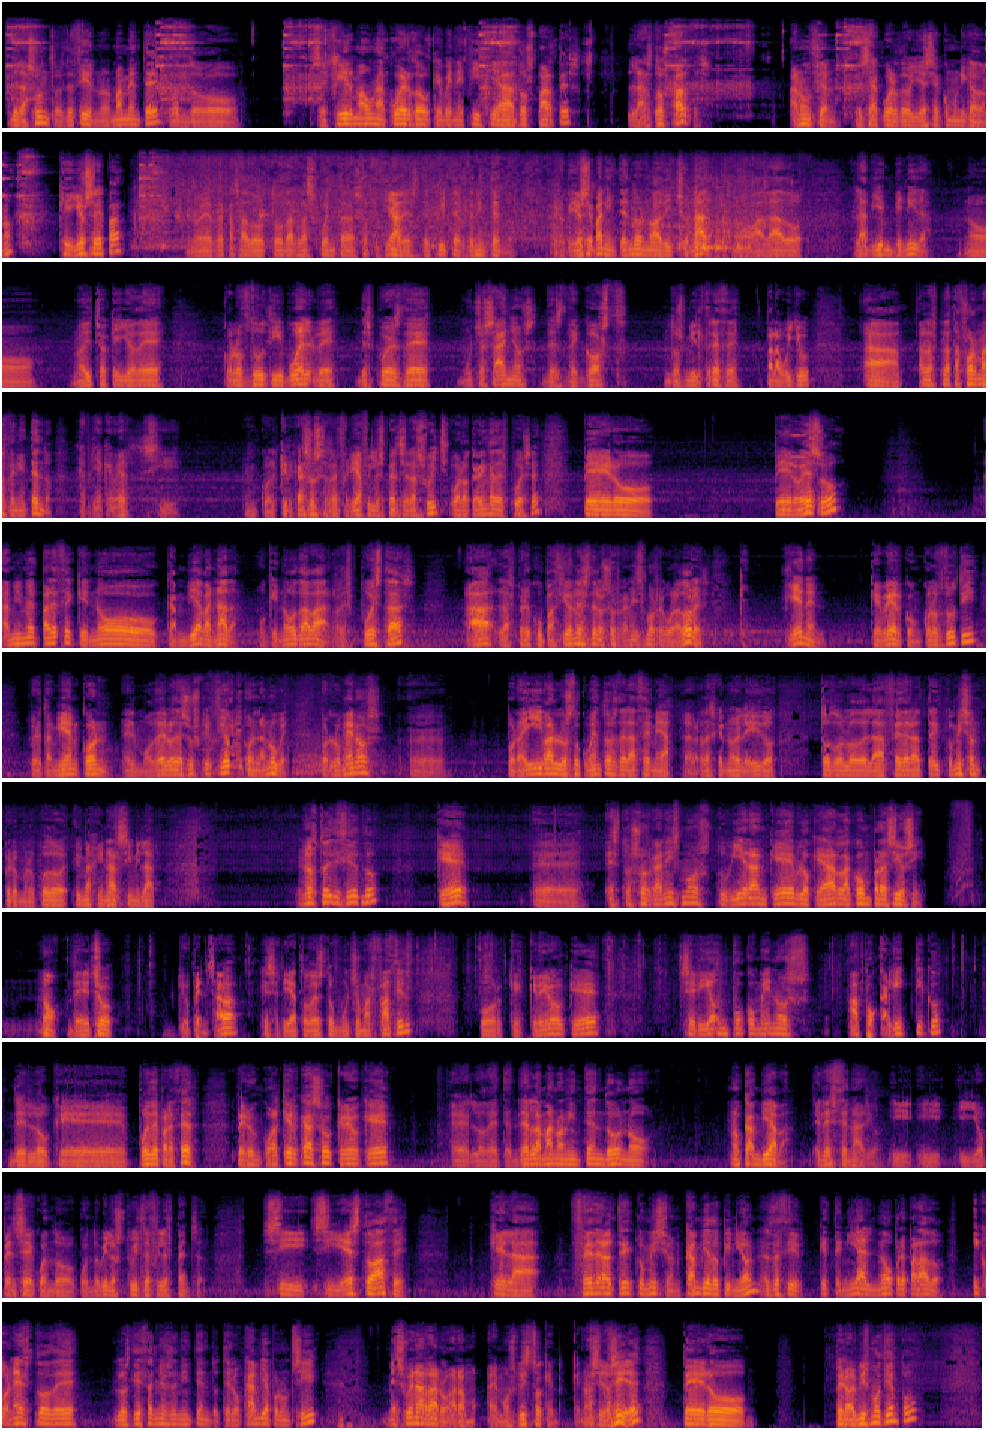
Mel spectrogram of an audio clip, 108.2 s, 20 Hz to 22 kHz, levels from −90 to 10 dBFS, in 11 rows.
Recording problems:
garbled, watery; slightly
household noises; loud; throughout; 9 dB below the speech

